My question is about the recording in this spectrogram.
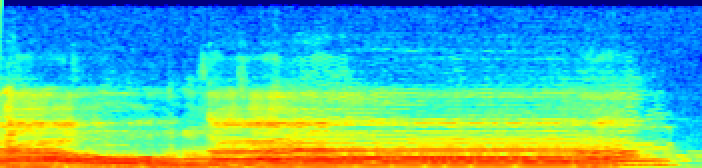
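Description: An elderly woman singing a Dao-language folk song unaccompanied, drawn out with slow wavering glides, then settling into a long held note in the second half that dips near the end.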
